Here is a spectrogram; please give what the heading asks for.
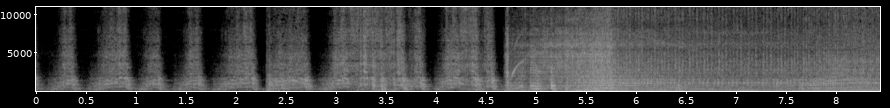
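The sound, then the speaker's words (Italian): A car engine starts after the ignition key is turned: a long run of rapid, rasping cranking bursts, then the engine catches and settles into a loud, steady running roar. “proviamo a vedere se il nostro motore, il nostro cervello parte bene oppure se è un po' ingolfato. Dobbiamo solo girare la chiavetta, vai!”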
